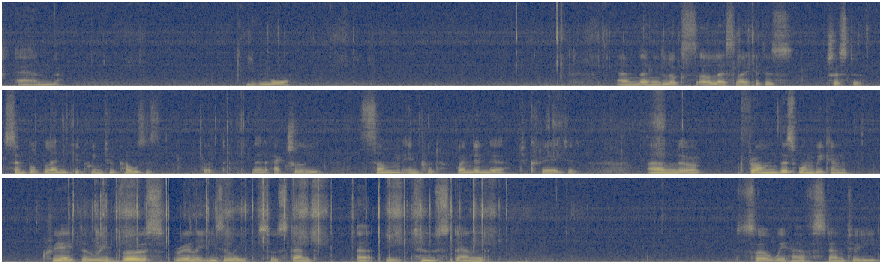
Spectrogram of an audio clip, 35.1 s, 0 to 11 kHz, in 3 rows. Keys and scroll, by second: 3.5 r, 9.8 alt+a, 12.3 alt+a, 14.5 alt+a, 24.4-25.0 typing, 26.1 shift+-, 26.6 2, 28.4-29.3 typing, 29.6 Return.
